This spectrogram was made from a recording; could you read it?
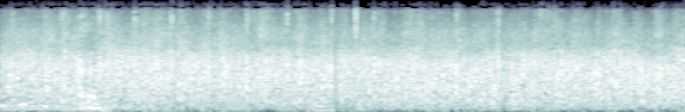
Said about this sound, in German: Und das, danke für den Applaus.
